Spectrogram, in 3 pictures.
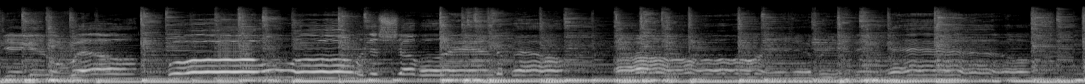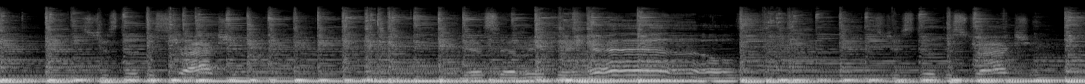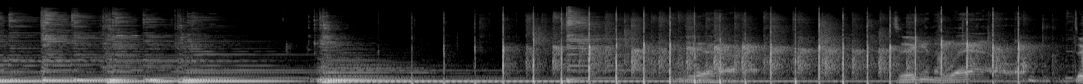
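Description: A man singing while strumming an acoustic guitar, his voice carrying the melody through the first half. After that the guitar plays on alone, ends on a last chord about 25 seconds in that rings out, and hand clapping follows near the end.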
